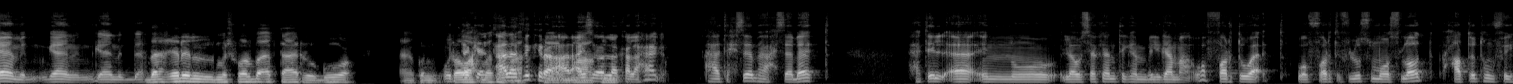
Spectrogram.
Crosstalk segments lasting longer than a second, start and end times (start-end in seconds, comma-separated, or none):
4.4-6.3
